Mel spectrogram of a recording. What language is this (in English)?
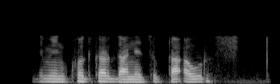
Hindi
